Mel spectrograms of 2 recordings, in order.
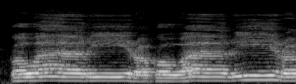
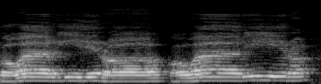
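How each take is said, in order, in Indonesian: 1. Vokal akhir dari kata pertama pendek. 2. Vokal akhir dari kata pertama panjang. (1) "tapi dibaca pendek" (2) "Bukan qawarira qawarira"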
